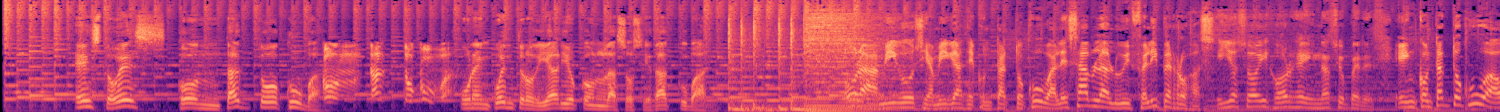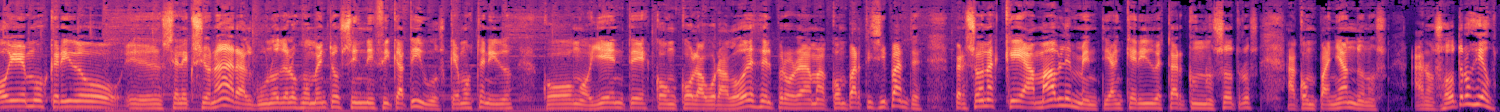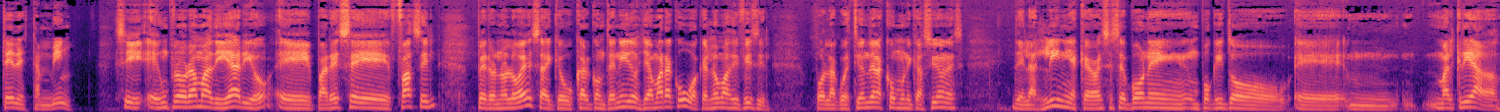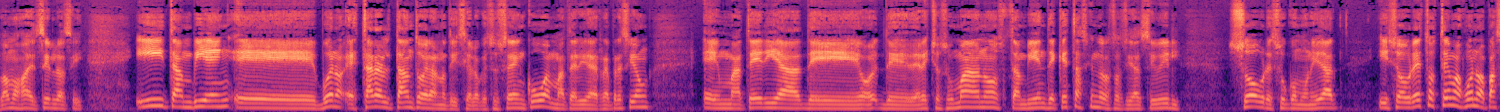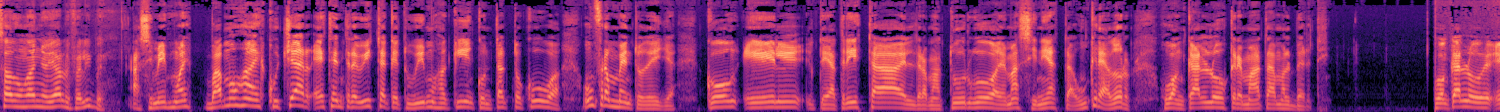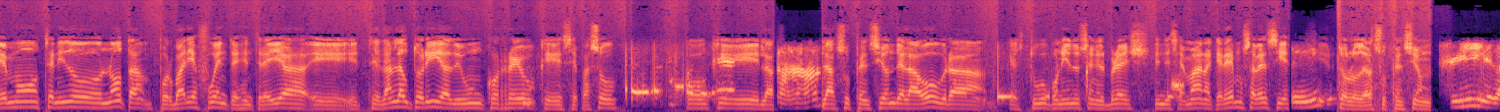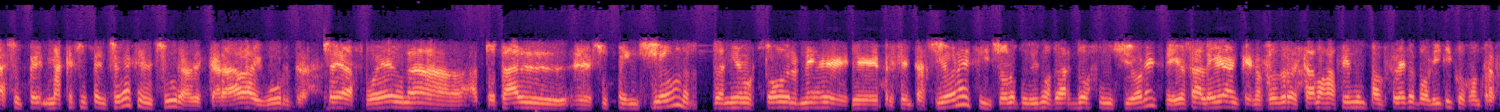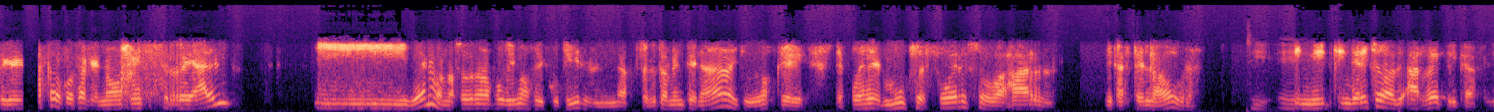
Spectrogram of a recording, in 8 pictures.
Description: Se pone a consideración de los oyentes una selección de entrevistas a quienes libran día a día el camino hacia la democracia en la isla. Escúchela en las voces de artistas, activistas políticos, Damas de Blanco, cubanos del exilio y otros de visita en Miami.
